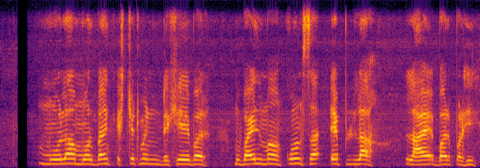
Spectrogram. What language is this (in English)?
Chhattisgarhi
